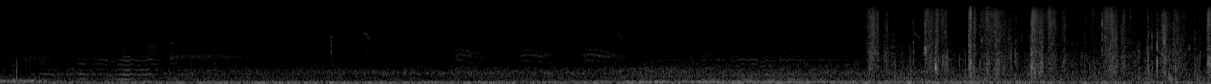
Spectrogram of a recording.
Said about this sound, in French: C'est une abeille euh, d'Europe de l'Est.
